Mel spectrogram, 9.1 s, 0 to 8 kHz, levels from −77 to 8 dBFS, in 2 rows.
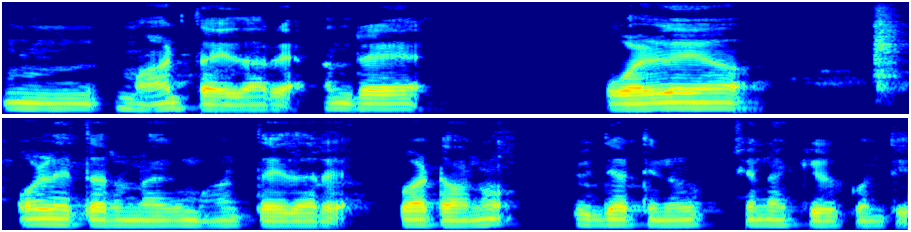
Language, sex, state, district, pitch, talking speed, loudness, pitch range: Kannada, male, Karnataka, Bijapur, 95 Hz, 85 wpm, -26 LUFS, 90-100 Hz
